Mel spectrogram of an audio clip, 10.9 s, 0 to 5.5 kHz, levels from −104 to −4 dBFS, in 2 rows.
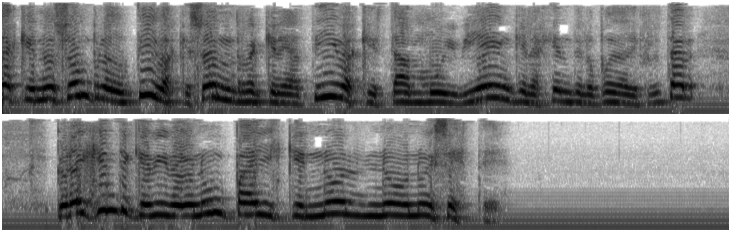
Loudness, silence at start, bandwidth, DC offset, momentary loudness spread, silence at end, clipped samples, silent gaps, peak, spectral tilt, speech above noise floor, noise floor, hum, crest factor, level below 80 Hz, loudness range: -9 LUFS; 0 s; 5.4 kHz; under 0.1%; 6 LU; 0 s; 1%; none; 0 dBFS; -8 dB/octave; 22 dB; -30 dBFS; 50 Hz at -30 dBFS; 8 dB; -32 dBFS; 3 LU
